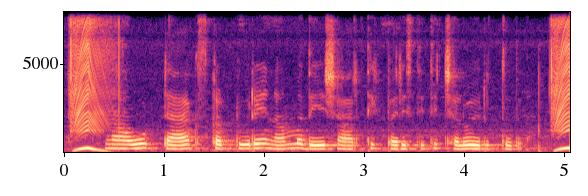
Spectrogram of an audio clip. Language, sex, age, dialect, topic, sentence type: Kannada, female, 18-24, Northeastern, banking, statement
